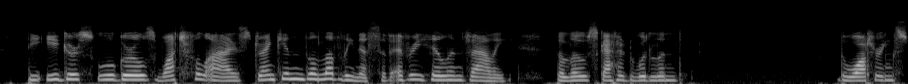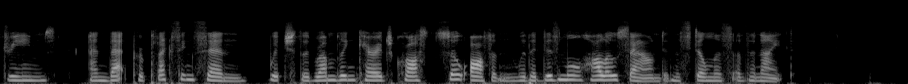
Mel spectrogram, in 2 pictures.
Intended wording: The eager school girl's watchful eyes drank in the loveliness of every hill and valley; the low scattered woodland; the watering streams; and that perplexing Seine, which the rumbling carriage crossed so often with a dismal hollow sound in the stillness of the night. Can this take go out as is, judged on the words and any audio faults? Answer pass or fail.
pass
